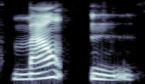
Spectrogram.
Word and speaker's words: mountain: this is the situation where you make the noise mountain mountain and if it's just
